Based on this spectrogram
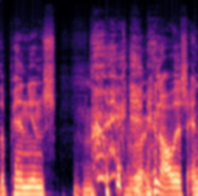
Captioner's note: laughs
